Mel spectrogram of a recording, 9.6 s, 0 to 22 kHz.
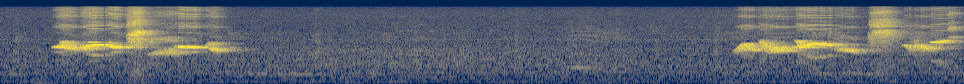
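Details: Singing common blackbird in Budapest, 27 May 2014, filmed from a window hide. Two song phrases about seven seconds apart, each a rich low fluting warble ending in a thin, high squeaky twitter. Quiet pauses between them.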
